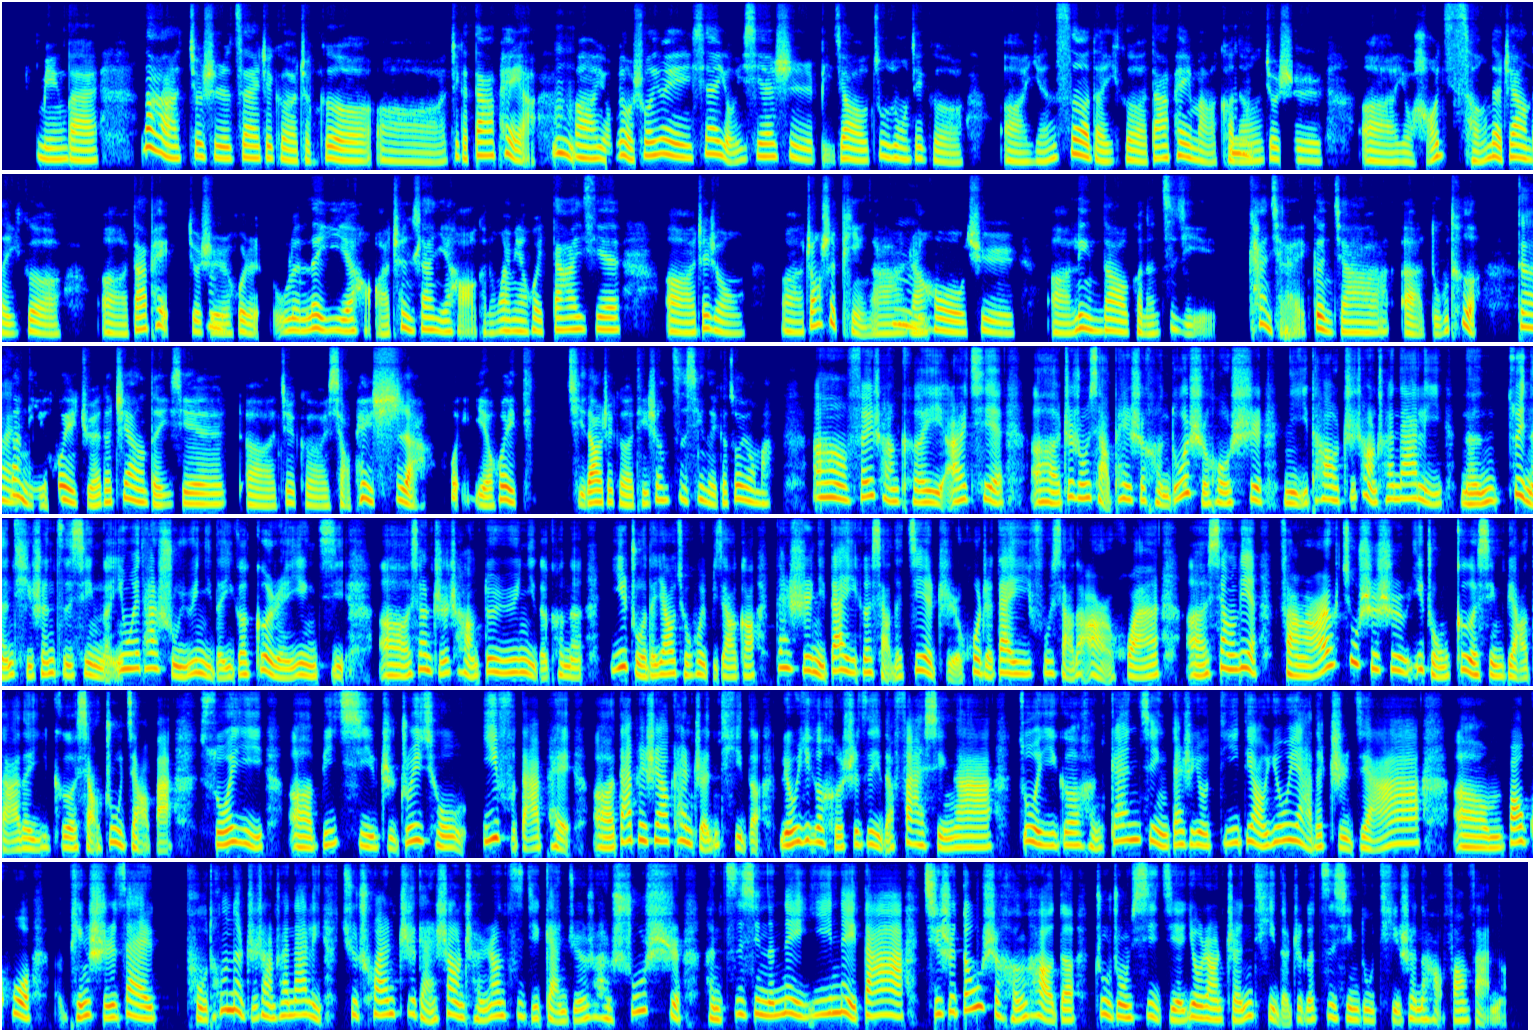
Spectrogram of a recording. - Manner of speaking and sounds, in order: none
- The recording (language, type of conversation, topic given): Chinese, podcast, 你是否有过通过穿衣打扮提升自信的经历？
